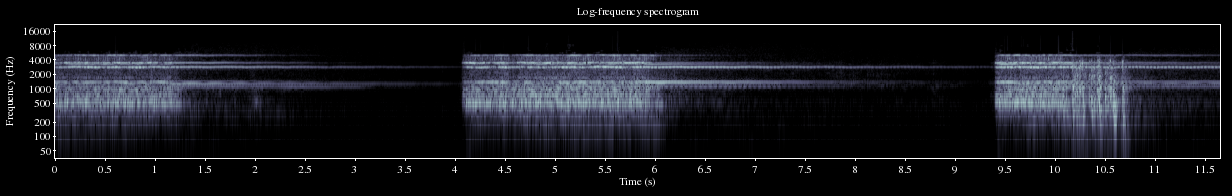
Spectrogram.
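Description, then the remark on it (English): An old-fashioned telephone bell rings in three loud, clanging bursts, each ringing out for a moment before fading, with pauses between them and no voices. “I'm sorry, but he can't come to the phone right now.”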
